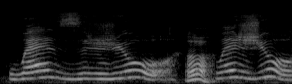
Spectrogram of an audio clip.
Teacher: This one is when the first word ends in the z sound, And the next word starts with y. So this one's a little bit different. This time we add the j sound.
